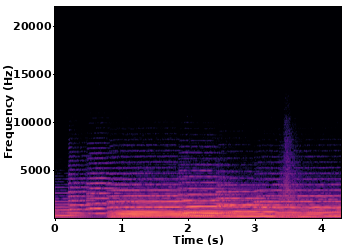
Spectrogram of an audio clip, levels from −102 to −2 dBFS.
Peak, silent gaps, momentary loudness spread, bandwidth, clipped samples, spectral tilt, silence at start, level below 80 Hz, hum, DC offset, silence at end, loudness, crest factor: -20 dBFS; none; 9 LU; 8 kHz; under 0.1%; -7 dB/octave; 0 s; -70 dBFS; none; under 0.1%; 0 s; -34 LUFS; 14 dB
